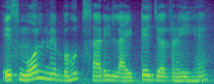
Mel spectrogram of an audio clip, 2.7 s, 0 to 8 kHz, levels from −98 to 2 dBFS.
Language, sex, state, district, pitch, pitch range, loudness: Hindi, male, Uttar Pradesh, Lucknow, 155 Hz, 140-170 Hz, -18 LUFS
